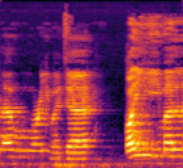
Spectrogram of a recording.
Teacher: Jadi pada kata aywaja dia berhenti sejenak tanpa mengambil nafas, kemudian dilanjutkan pada ayat yang selanjutnya. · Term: saktah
